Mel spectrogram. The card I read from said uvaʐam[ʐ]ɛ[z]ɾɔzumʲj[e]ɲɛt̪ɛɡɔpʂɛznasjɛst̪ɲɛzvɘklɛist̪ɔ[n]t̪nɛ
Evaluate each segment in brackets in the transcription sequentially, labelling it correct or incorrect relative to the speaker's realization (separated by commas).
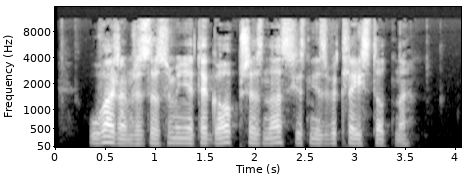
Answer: correct, correct, correct, incorrect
